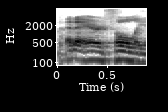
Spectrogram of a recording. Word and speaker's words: Pedersoli: Pedersoli is how he's supposed to pronounce it.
